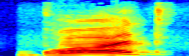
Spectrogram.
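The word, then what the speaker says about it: ض: Dad is a Tafkheem letter. When you're pronouncing it, you raise your tongue up. Versus Dal. Notice how you're not when you're pronouncing Dad, your tongue is going up and pressuring that sound up.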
